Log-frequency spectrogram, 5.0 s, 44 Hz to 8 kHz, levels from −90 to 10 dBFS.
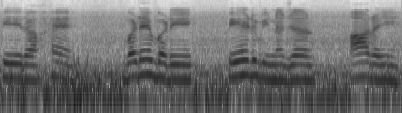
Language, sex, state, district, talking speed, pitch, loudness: Hindi, female, Haryana, Jhajjar, 105 wpm, 205 Hz, -13 LUFS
